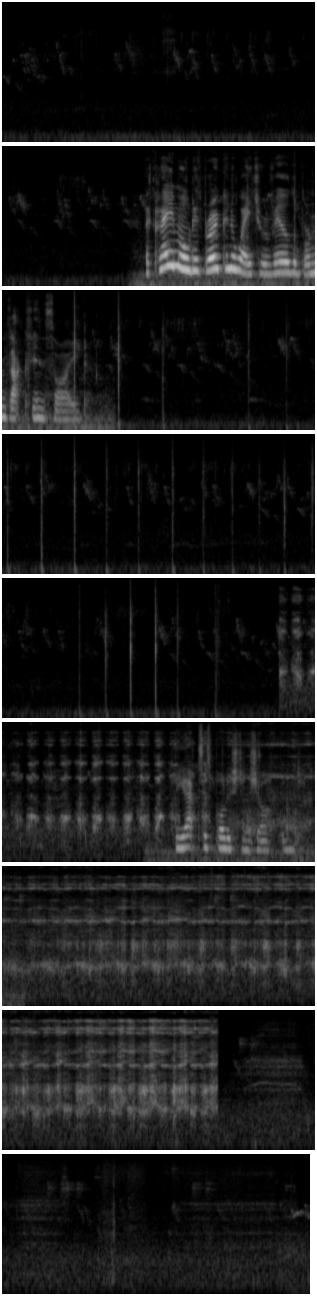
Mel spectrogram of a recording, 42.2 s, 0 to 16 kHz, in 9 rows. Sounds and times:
Speech: 6.8s - 10.7s, 26.1s - 28.0s.

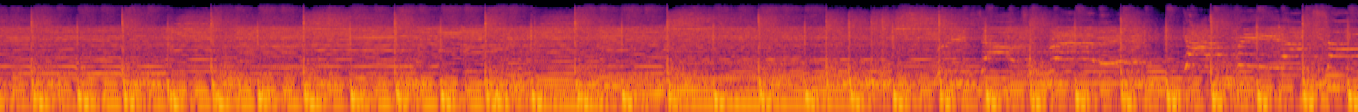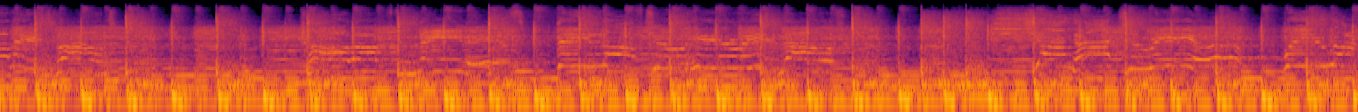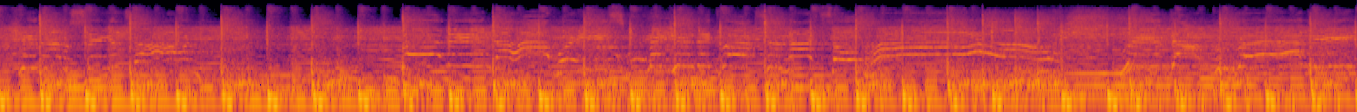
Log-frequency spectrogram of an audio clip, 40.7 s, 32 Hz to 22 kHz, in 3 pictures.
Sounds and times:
Music: 0.0s - 40.7s.

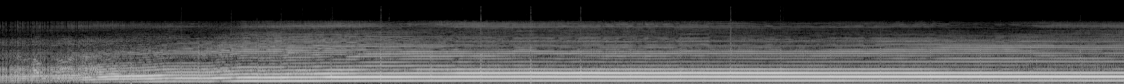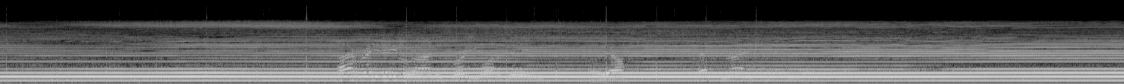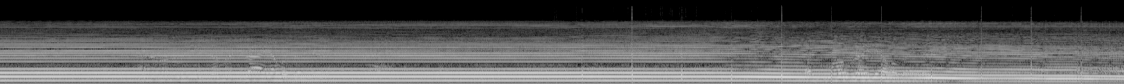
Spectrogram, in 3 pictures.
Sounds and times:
Hum: 0.0s - 33.7s.

